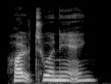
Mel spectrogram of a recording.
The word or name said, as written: holdturnering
